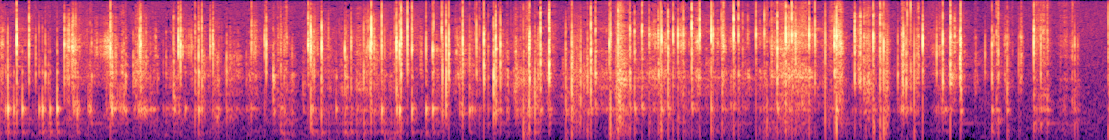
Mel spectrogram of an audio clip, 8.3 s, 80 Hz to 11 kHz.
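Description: Long nails tap quickly on the hollow plastic body of a Canon DSLR on a tripod, then on its plastic lens barrel, recorded by the camera's built-in mic. The result is a dense run of sharp, dry, bright clicks that die away instantly, centered near 3.8 kHz with almost no low end.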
